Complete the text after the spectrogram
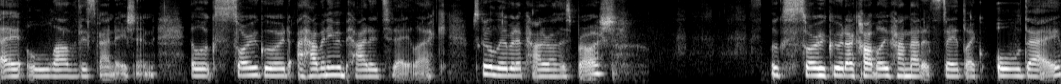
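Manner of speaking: very quiet voice. Reviewing a foundation at four in the morning, not waking people: talking really quietly. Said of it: "sorry if I'm talking really quiet".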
